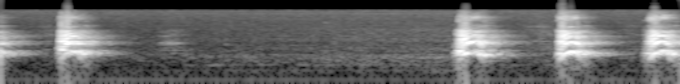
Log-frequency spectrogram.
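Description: Dog barking in single sharp barks: two at the start, a pause of about two seconds, then three more in quick succession. These are angry protest barks at the owner, who has been talking back to him.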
